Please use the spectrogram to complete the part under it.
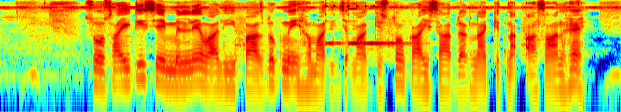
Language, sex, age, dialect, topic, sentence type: Hindi, male, 31-35, Garhwali, banking, statement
